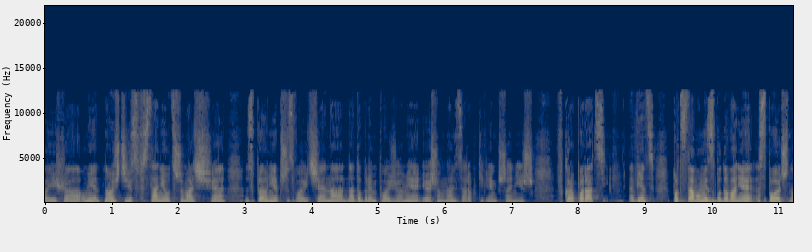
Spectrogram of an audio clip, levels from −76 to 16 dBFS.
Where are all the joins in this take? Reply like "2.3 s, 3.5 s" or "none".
none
